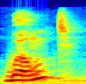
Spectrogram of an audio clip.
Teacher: When you say with a W sound, rounded lips, a long diphthong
